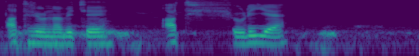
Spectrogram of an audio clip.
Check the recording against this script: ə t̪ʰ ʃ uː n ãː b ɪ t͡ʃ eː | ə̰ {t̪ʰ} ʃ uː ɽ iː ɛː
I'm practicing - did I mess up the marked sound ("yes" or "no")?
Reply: no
